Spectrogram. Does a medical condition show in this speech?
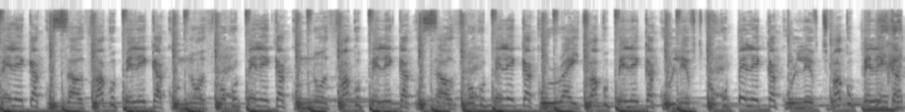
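No.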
